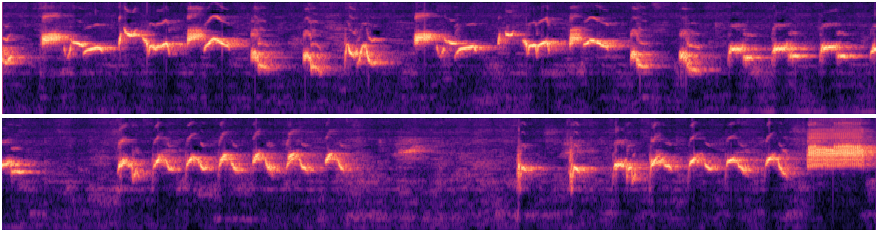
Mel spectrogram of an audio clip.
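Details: Singing Asian pied starling, Indonesian bird kept as a song master, in lively varied fill-in style: a near-continuous chain of looping, wavering whistles, repeated motifs with short pauses, ending in a buzzy rasp.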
